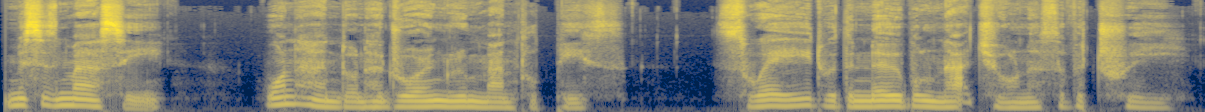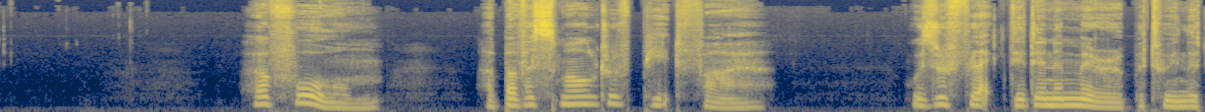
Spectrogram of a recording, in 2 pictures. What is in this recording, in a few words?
english british female; dictor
